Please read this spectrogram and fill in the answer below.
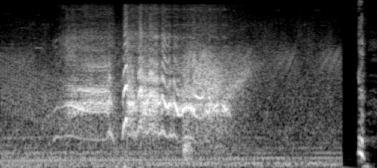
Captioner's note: maniacal laughter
